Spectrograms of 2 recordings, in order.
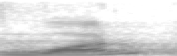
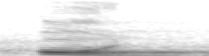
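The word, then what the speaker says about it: -one: It's not pronounced as one, but it is being pronounced as own.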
